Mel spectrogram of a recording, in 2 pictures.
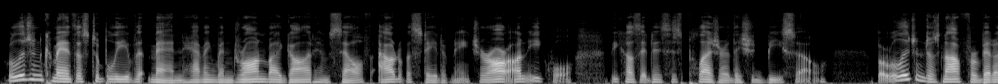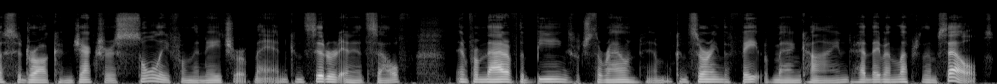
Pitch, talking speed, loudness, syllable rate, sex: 110 Hz, 205 wpm, -22 LUFS, 5.7 syllables/s, male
